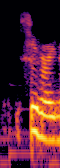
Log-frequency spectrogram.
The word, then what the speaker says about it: Souverain: Is it Souverain? Am I pronouncing that correctly? Souverain is fine, yes.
